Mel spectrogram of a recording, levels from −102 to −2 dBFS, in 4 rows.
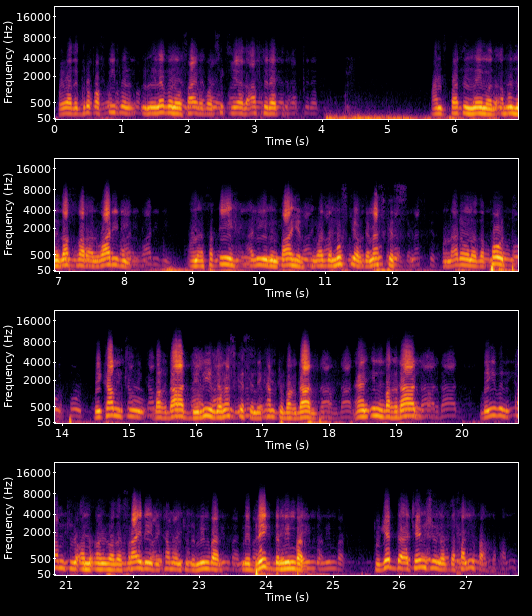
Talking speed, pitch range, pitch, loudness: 170 wpm, 160-195 Hz, 175 Hz, -25 LUFS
